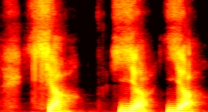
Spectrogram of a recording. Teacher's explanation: it's pretty similar to the English ya, but even more restricted in the mouth. Your tongue comes very close to touching the roof of your mouth. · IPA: ʝ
